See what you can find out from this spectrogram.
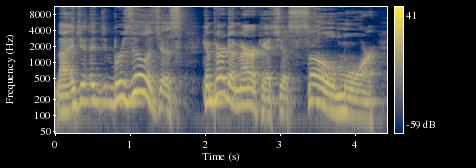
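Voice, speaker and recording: A man's voice: on the high side, big pitch swings, moderate pace. A middle-aged man hosting a podcast, chatting in a rambling, enthusiastic, joking way with many fillers. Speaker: podcast host, dentist. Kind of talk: casual interview chat.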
